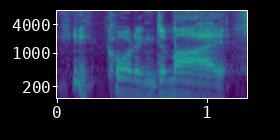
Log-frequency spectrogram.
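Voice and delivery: ordinary talk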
